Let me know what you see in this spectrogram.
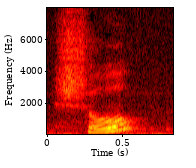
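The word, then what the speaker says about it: chaud: in words for example show show which means warm or hot you don't pronounce the d at the end but if you want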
